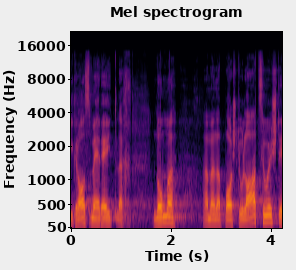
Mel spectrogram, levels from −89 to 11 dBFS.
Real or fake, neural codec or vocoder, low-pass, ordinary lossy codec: real; none; 14.4 kHz; none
